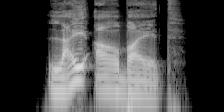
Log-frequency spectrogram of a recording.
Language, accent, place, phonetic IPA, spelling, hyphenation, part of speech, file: German, Germany, Berlin, [ˈlaɪ̯ʔaʁbaɪ̯t], Leiharbeit, Leih‧ar‧beit, noun, De-Leiharbeit.ogg
- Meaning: leased work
